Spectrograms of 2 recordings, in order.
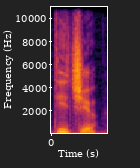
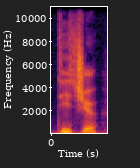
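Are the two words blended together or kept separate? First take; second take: blended; blended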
